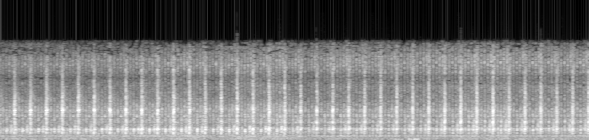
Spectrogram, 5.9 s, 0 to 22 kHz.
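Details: Land Rover TD5 diesel idling with a sharp, steady knock about three times a second; the cause is unknown.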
